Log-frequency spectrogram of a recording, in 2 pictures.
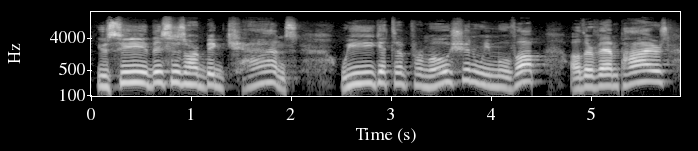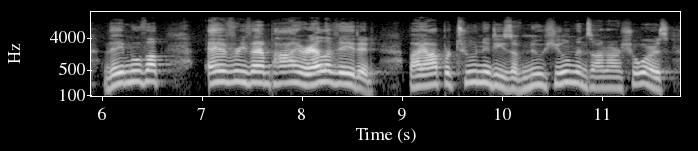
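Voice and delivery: high, urgent plea in character; Sammy's in-character voice. Acted. Sammy pitching the big chance to Marta, dramatic in-character voice. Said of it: "as Sammy turns to Marta and says".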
